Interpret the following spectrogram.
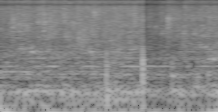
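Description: Bath tap running steadily, water pouring into the tub, with two small clicks about a second in.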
